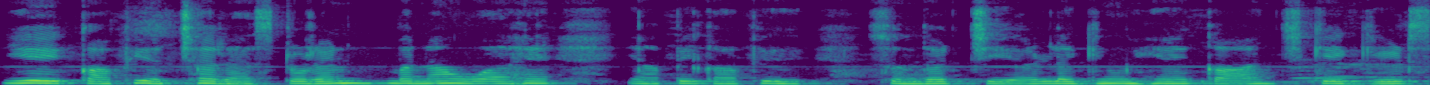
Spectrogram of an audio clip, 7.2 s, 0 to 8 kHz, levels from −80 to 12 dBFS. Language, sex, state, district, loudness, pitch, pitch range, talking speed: Hindi, female, Rajasthan, Jaipur, -17 LUFS, 190 Hz, 185-200 Hz, 160 wpm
